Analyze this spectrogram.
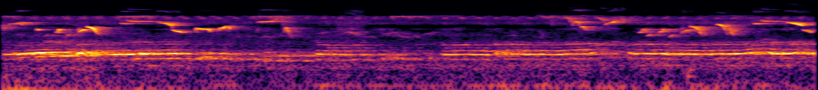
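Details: Birds singing at dawn at Ella Rock: a chorus of overlapping whistled and slurred notes, several falling and rising phrases, over a steady low hum and faint insect-like buzz.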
